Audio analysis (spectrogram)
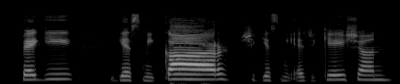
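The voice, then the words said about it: Put-on Indian accent. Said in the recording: “you're going into your Indian accent again”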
